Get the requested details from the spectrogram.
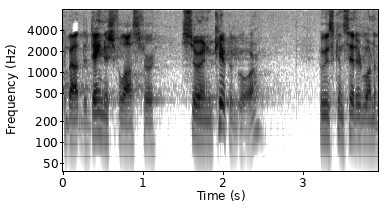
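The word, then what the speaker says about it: Kierkegaard: the first is pronunciation in english i know it looks like it ought to be kirkegaard but in danish it's pronounced kierkegore and i want to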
